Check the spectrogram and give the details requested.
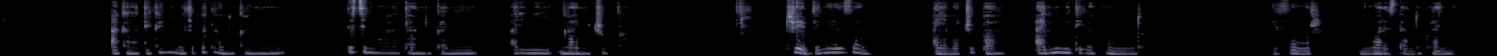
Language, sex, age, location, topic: Kinyarwanda, female, 25-35, Kigali, health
